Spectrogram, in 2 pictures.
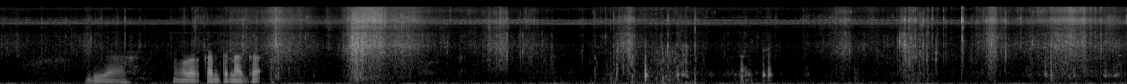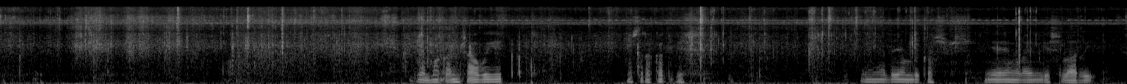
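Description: Footsteps crunch through dry leaves and undergrowth.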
